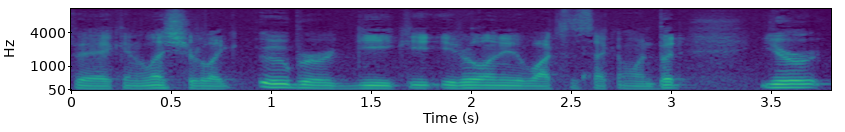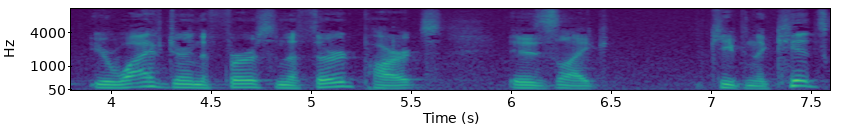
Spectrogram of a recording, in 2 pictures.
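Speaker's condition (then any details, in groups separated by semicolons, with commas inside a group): No condition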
